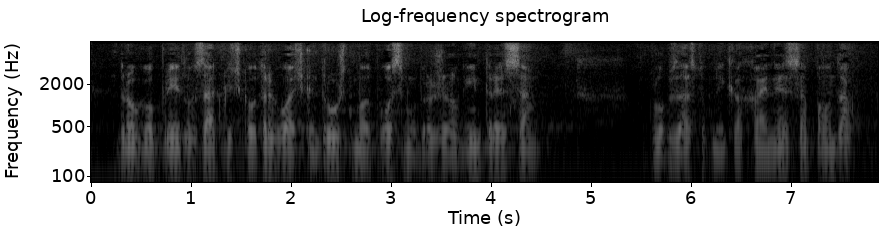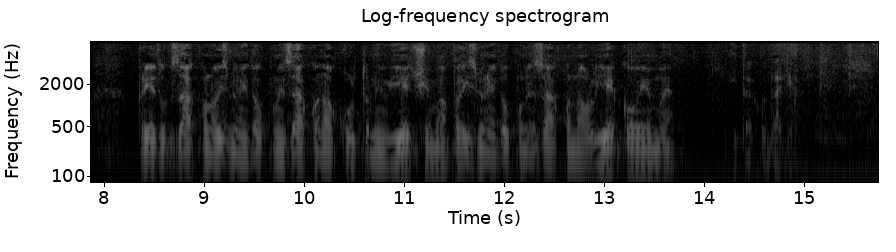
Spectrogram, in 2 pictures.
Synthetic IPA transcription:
d̪ɾuɡopɾʲjed̪lˠo̞ɡzaːkʎʲut͡ʃkaot̪r̩ɡo̞ʋat͡ʃkimd̪ɾuːʃt̪ʋimaod̪̚po̞ːsebnoɡud̪r̩ʒano̞ɡint̪e̞ɾe̞sa | klˠuːbzaːst̪upnikaxaene̞sapao̞nd̪a | pɾʲjed̪lˠo̞ɡzaːko̞nao̞izmje̞nid̪o̞punizaːko̞naokulˠt̪uɾnimʋjeːt͡ʃimapaizmje̞neid̪o̞punezaːko̞nao̞ljeko̞ʋima | it̪akod̪a̰ʎḛ

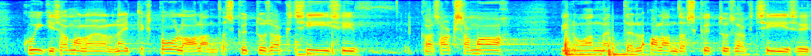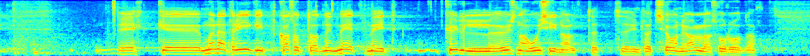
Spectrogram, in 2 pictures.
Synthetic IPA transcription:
kujɡ̥isɑmɑlɑjɑlnæjt̪ːˑe̞kspo̞ːlɑɑlɑnd̪̥ɑskyt̪ːˑusɑkt̪siːsi | kɑsɑksɑmɑː | minuɑnd̪me̞t̪ːe̞lɑlɑnd̪̥ɑskyt̪ːˑusɑkt̪siːsi | e̞hkmɤne̞d̪riːɡid̪̥kɑsut̪ːˑɑvɑd̪̥ne̞jd̪me̞ːt̪me̞jd̪̥kylysnɑusʲinɑlt̪ˑe̞t̪ːinflɑt̪sio̞ːniɑlːɑsuɾud̪̥ɑ

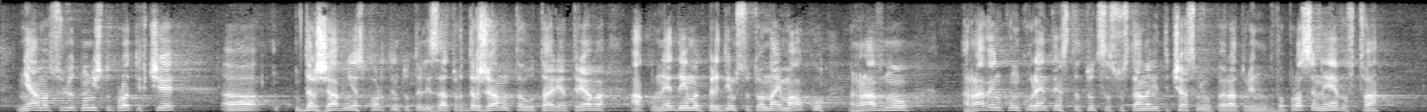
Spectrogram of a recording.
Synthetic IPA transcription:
nʲamɐmɐpsolʲut̪noniʃt̪opɾɔt̪ift͡ʃɛ | əd̪ɐɾʒavnijəspɔɾt̪ɛnt̪ot̪ɐlizat̪oɾd̪ɐɾʒavnət̪əlˠʊt̪aɾijət̪ɾʲjabvəakonɛd̪ɐimɐt̪̚pɾɛd̪imst̪vot̪onajmalˠkʊ | ɾavno | ɾavɛnkoŋkʊɾɛnt̪ɛnst̪ɐt̪ut̪sɐsʊst̪anɐlit̪ɛt͡ʃasniopɛɾat̪oɾinovɐpɾɔsənɛɛvɐft̪ova

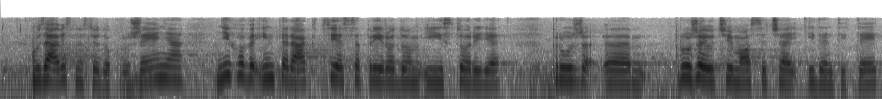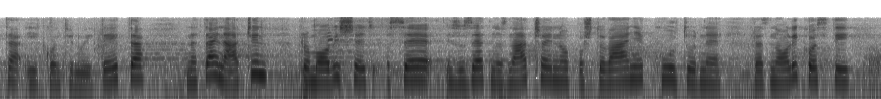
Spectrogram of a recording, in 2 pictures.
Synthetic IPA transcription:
uzaːʋisno̞st̪io̞d̪o̞kɾuʒe̞ːɲa | ɲixo̞ʋe̞ʔint̪e̞ɾakt̪sije̞sapɾiːɾo̞d̪o̞miist̪o̞ːɾije̞ | pɾu | pɾuːʒajut͡ɕimo̞set͡ɕajid̪e̞nt̪it̪e̞ːt̪aʔiko̞nt̪inuit̪e̞ːt̪a | nat̪aːjnaːt͡ʂin | pɾo̞mo̞ʋiʃese̞izuzet̪no̞znat͡ʂajno̞po̞ʃt̪o̞ʋaːɲe̞kulˠt̪uɾne̞ | ɾazno̞liko̞st̪i

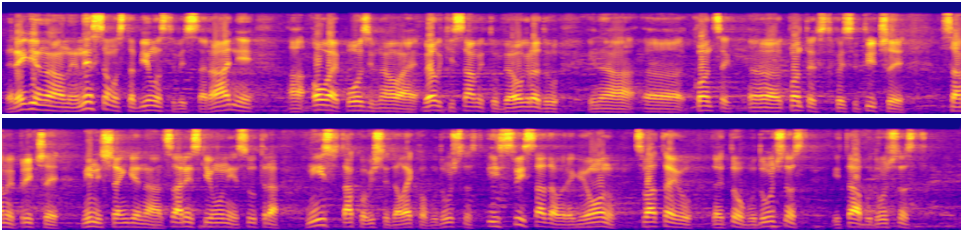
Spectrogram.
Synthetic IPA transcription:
ɾe̞ɡio̞naːlˠne̞ne̞samo̞st̪abiːlˠno̞st̪iʋe̞t͡ɕsaɾaːd̪ɲe̞ | aʔo̞ʋaːjpo̞ːziʋnao̞ʋaːjʋe̞likisamit̪ube̞o̞ɡɾad̪u | ina | kont̪sekko̞nt̪e̞kst̪ko̞jise̞t̪iːt͡ʃe | saːme̞pɾiːt͡ʃe̞ | miniʃe̞ŋɡe̞nat̪saɾinskeuːnijesut̪ɾa | niːsu̥t̪ako̞ʋiʃe̞d̪ale̞kobud̪uːt͡ʃno̞st̪isʋisad̪auɾe̞ɡio̞ːnu | sʋat̪ajud̪̥aje̞t̪o̞ːbud̪uːt͡ʃno̞st̪it̪aːbud̪uːt͡ɕno̞st̪

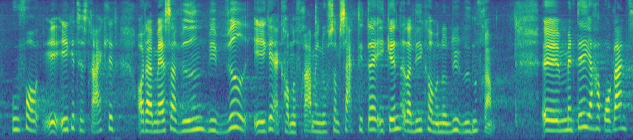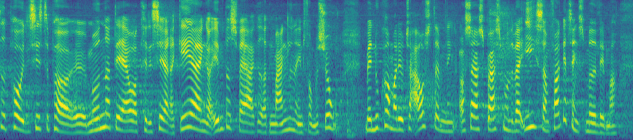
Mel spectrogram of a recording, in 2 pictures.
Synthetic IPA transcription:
ufɒʔe̝ɡ̥ət͡sʰe̝sd̥ʁaɡ̥əlid̥ | ʔɒ̽ɾ̥ɑ̈æɐmæsəæʋið̞ˠnʋiʋe̝ð̞̰ˠe̝ɡ̥əæɐkʰɒ̽m̰ð̩ˠfʁɑ̈m̰inusɒ̽msɑ̈ɡ̥̚d̥id̥ɛ̰ːiɡ̥enæɐɾ̥ɑliːkʰɒ̽m̰ðˠnɔ̽ːð̩ˠny̰ːʋið̞ˠn̩fʁɑm̰ | ʔmend̥e̝jɑ̈ɪɦɑ̈b̥ʁɔɡ̥̚d̥lɑ̈ŋ̰t͡sʰið̞̰ˠpʰɒ̽idisisd̥əpʰɑ̈ømɔ̽ːnðˠɐd̥e̝æɐjoækʰʁit͡sʰise̝̰ːɐʁɛɡ̥e̝̰ːɐeŋɒ̽ʔemb̥eðˠsʋæɐɡ̥ð̞̩ˠɒ̽d̥en̩mɑ̈ŋlənəe̝nfɒmæɕo̝̰ːnmenːukʰɒ̽m̰ɐɾ̥e̝jo̝t͡sʰe̝lʔɑ̈ʊsd̥em̰ne̝ŋɒ̽sɒ̽æsb̥ɶɐsmɔ̰lð̩ˠʋæʔisɒ̽mfɒ̽lɡ̥ət͡sʰe̝ŋsmeð̞ˠlem̰ɐ

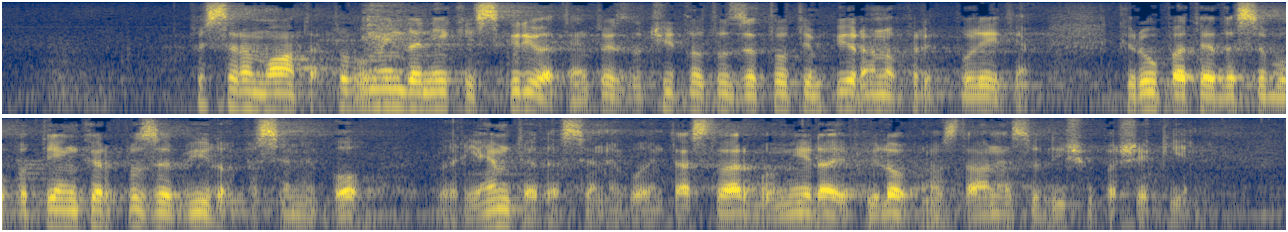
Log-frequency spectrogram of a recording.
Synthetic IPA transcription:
t̪oːjɛsɾamɔːt̪at̪oːpomeːnd̪aneːkɛjskɾiːʋat̪ɛint̪oːjɛzot͡ʃit̪nɔt̪ut̪zat̪oːt̪ɛmpiɾanɔpɾɛt̪̚pɔleːt̪jɛm | kɛɾuːpat̪ɛd̪asɛbopot̪emkəɾpozabilɔ̰pasɛnɛbo | ʋɛɾjɛmt̪ɛd̪asɛnɛ̰boint̪aːst̪ʋaɾbo̰meːlaɛpiloknʔa̰ust̪aːwnɛmsod̪iʃt͡ʃupaʃɛkḛːnɛ

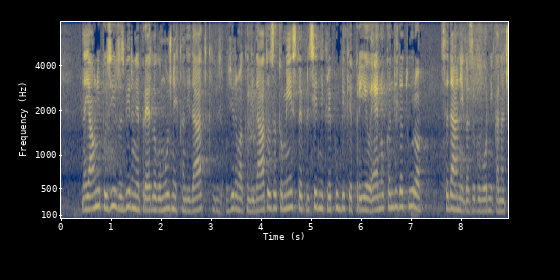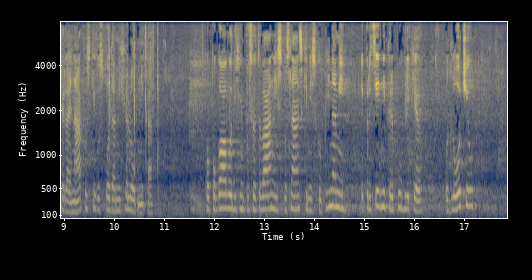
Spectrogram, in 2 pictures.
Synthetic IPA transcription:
najaːwnipɔziwzazbiːɾanjɛpɾɛːd̪lɔɡɔwmoːʒnixkand̪id̪aːt̪kɔziːɾɔmakand̪id̪aːt̪ɔwzat̪oːmeːst̪ɔjɛpɾɛt̪seːd̪nikɾɛpublikɛpɾɛjeːwɛːnɔkand̪id̪at̪uːɾɔ | sɛd̪aːnjɛɡazaɡɔʋoːɾnikanat͡ʃɛːlaɛnaːkɔst̪iɡɔspoːd̪amixɛloːbnika | pɔpɔɡɔːʋɔɾixinpɔsʋɛt̪ɔʋaːnjixspɔslaːnskimiskupiːnamijɛpɾɛt̪seːd̪nikɾɛpublikɛɔd̪loːt͡ʃiw

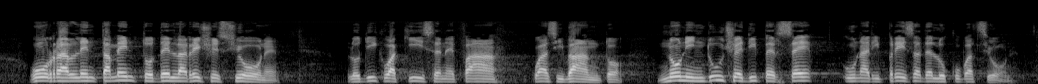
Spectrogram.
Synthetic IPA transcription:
unralːent̪amɛnt̪od̪ɛlːaret͡ʃesːjɔːnḛ | lod̪iːkoak̟ːisenefa | kːwaːzivant̪o | nonind̪uːt͡ʃed̪ipersɛunaripɾɛːzad̪ɛlːokːupat̪sːjɔ̰ːnɪ

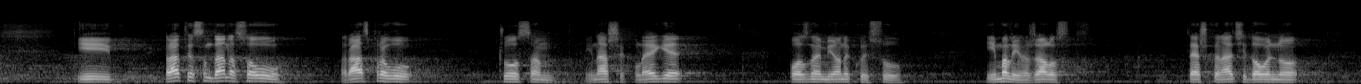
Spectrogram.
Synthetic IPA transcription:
i | pɾat̪iosamd̪anaso̞ʋu | ɾaːspɾaʋu | ʈ͡ʂuosamḭnaʃe̞ko̞leːɡe̞ | po̞znajemio̞neko̞jisu | ḭmalinaʒalo̞st̪ | e̞ːʃkojenaːt͡ɕid̪o̞ʋoʎno

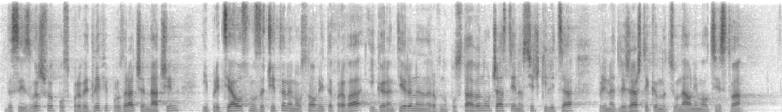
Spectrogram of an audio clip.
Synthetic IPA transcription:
d̪ɐsɛizvɤɾʃvəpospɾɐvɛd̪lifipɾozɾat͡ʃɛnːat͡ʃin | ipɾit̪sʲalˠosnozɐt͡ʃit̪ənɛnɐosnɔvnit̪ɛpɾɐvaiɡɐɾɐnt̪iɾɐnɛnɐɾɐvnopost̪avɛnoːt͡ʃast̪iɛnɐfsit͡ʃkilit̪sapɾinɐd̪lɛʒaʃt̪ikɐmnɐt̪sionalˠnimɐlˠt̪sinst̪va

